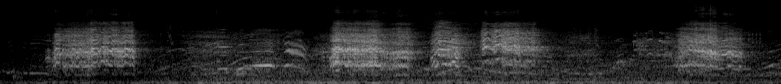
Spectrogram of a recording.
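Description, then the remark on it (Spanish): A macaw at a zoo squawks loudly and harshly, letting out about five raspy, drawn-out screeches in an irregular series with brief gaps between them. “realmente nunca había tenido la experiencia de escuchar una guacamaya como lo hice este pasado fin de semana.”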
